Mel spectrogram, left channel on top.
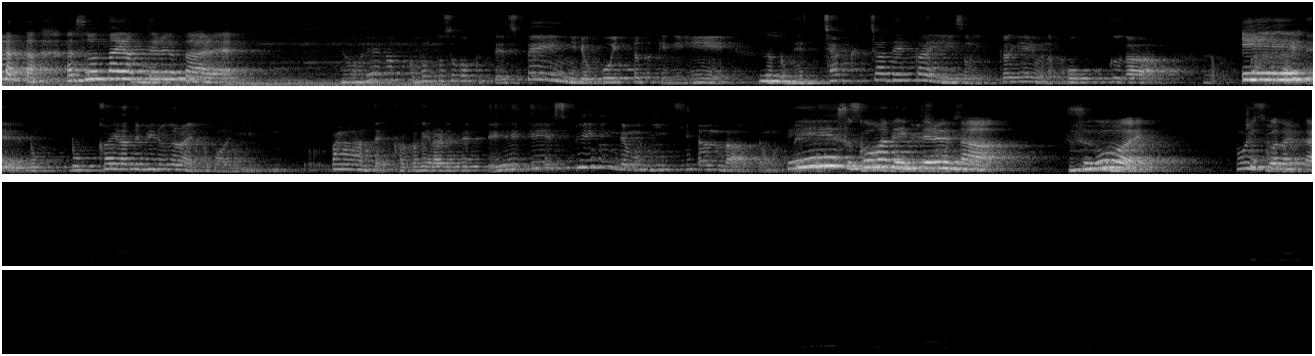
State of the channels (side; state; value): right; silent; 55 dB below the other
